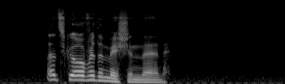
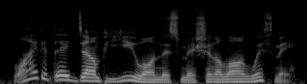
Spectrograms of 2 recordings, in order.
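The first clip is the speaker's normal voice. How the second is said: ordinary talk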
